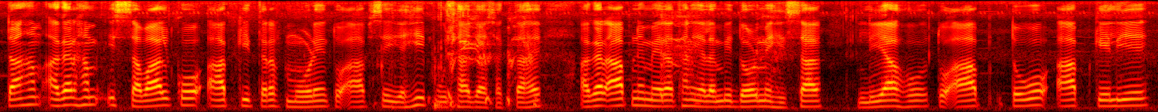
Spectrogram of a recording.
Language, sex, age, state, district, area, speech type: Urdu, male, 18-30, Uttar Pradesh, Balrampur, rural, spontaneous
